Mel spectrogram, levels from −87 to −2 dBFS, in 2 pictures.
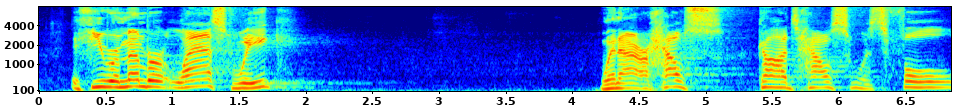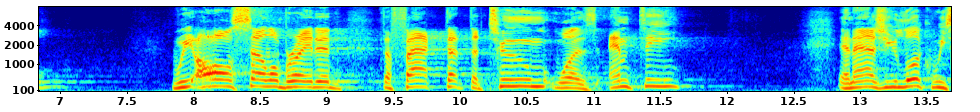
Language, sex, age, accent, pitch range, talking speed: English, male, 40-59, American, 160-215 Hz, 120 wpm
